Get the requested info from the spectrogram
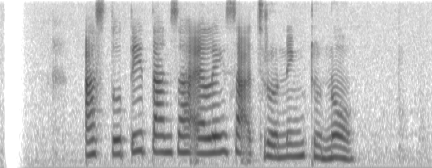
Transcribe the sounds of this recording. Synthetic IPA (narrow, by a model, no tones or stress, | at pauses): ʔast̪ut̪it̪ansaɦelɪŋsa̰ʔd̥ʒ̥ɾo̤nɪŋɖ̪̥o̤nɔ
